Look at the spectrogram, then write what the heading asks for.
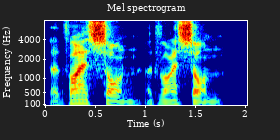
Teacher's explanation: because advice finishes with a consonant sound and on the preposition begins with a vowel sound it links together it connects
